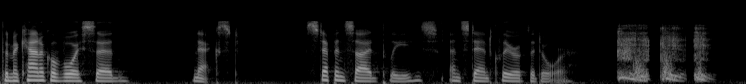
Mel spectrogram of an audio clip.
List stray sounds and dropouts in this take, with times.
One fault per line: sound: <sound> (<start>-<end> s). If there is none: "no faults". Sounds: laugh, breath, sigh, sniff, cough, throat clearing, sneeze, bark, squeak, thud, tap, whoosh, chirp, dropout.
sound: throat clearing (6.2-7.2 s)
